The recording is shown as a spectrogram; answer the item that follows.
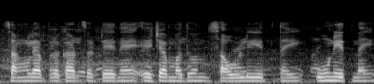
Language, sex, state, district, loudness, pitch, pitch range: Marathi, male, Maharashtra, Washim, -15 LUFS, 165 Hz, 160-170 Hz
